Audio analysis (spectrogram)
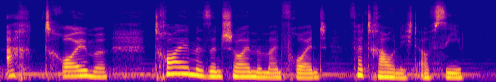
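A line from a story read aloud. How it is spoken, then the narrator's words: Bright laugh, stranger speaking. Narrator (German): lachte der Fremde hell auf und meinte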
